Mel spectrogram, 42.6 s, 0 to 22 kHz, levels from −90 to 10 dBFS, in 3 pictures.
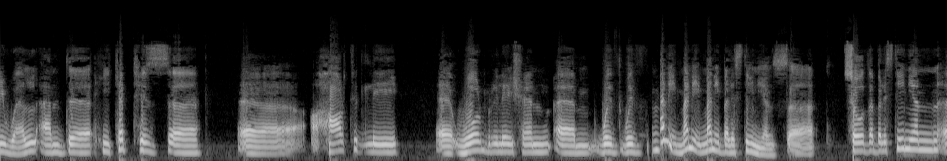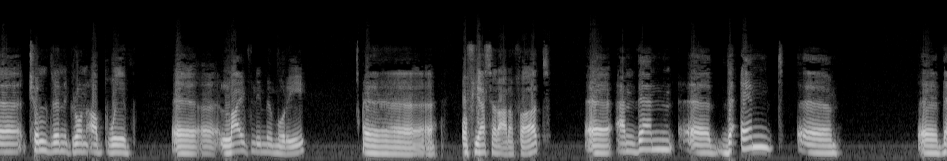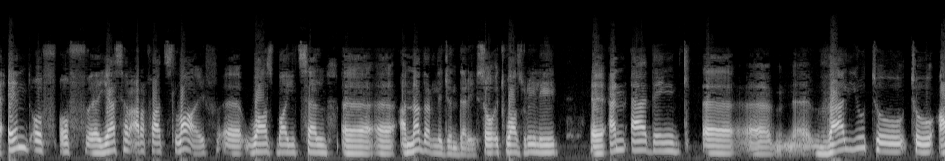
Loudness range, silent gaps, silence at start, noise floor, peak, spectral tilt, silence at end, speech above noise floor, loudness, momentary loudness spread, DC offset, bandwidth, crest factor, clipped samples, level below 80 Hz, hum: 2 LU; none; 0 s; -60 dBFS; -6 dBFS; -8 dB/octave; 0 s; 43 dB; -18 LUFS; 8 LU; under 0.1%; 8.4 kHz; 12 dB; under 0.1%; -56 dBFS; none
